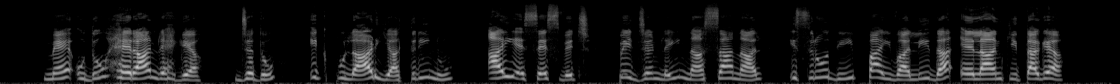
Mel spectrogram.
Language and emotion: Punjabi, surprised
